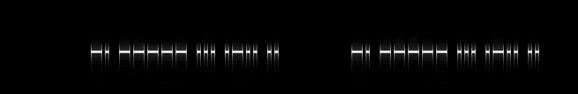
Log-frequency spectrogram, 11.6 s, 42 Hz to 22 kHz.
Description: Morse code, heard as a keyed tone, about 17 wpm, 700 Hz. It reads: N0SLI N0SLI
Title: USA Call Signs - 5 Characters - Repeated 2x - 17wpm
